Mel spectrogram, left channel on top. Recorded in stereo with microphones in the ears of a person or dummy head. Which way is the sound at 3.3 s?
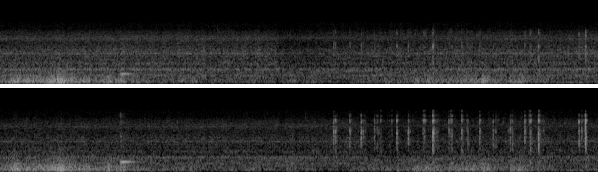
65° right (ahead or behind).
